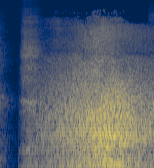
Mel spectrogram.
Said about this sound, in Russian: Пролетела машина, вот хорошо бы вот так вот пролетать по всем дорогам в России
